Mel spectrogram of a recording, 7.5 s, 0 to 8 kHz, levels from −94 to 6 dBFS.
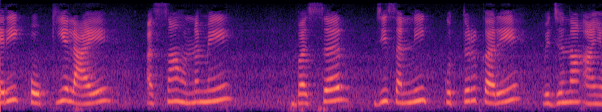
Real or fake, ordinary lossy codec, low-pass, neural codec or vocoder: real; MP3, 48 kbps; 7.2 kHz; none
